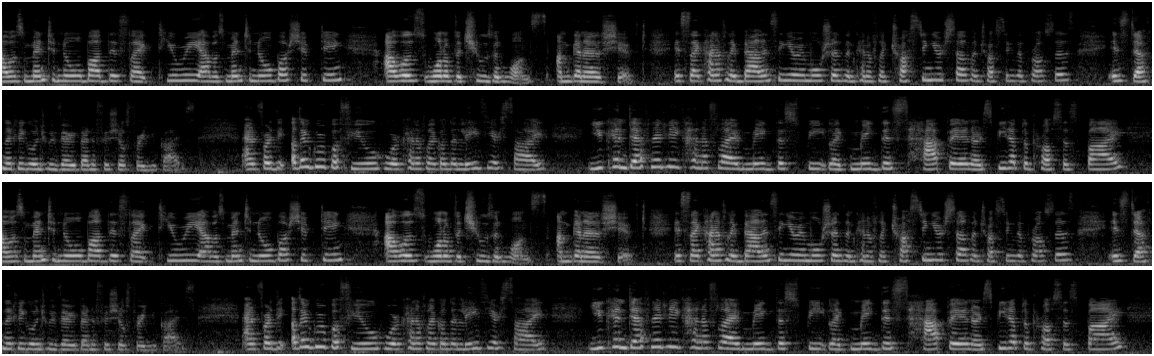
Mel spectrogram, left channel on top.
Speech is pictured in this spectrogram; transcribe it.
was meant to know about this like theory. I was meant to know about shifting. I was one of the chosen ones. I'm gonna shift. It's like kind of like balancing your emotions and kind of like trusting yourself and trusting the process is definitely going to be very beneficial for you guys. And for the other group of you who are kind of like on the lazier side, you can definitely kind of like make this happen or speed up the process by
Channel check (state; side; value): normal; both; correlation 0.49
